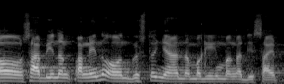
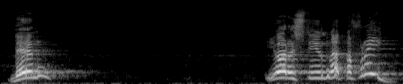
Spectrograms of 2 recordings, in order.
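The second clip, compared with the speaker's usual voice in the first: much higher and louder, baffled devil; the devil can't believe he isn't scared; exasperated Satan; 13 semitones higher, 6 dB louder, faster than usual. Acted.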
